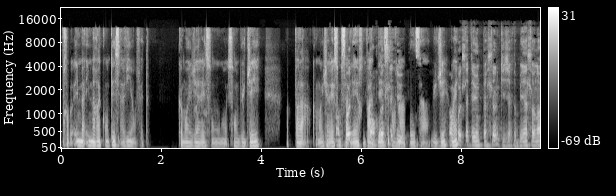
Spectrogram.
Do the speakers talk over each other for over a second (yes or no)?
yes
